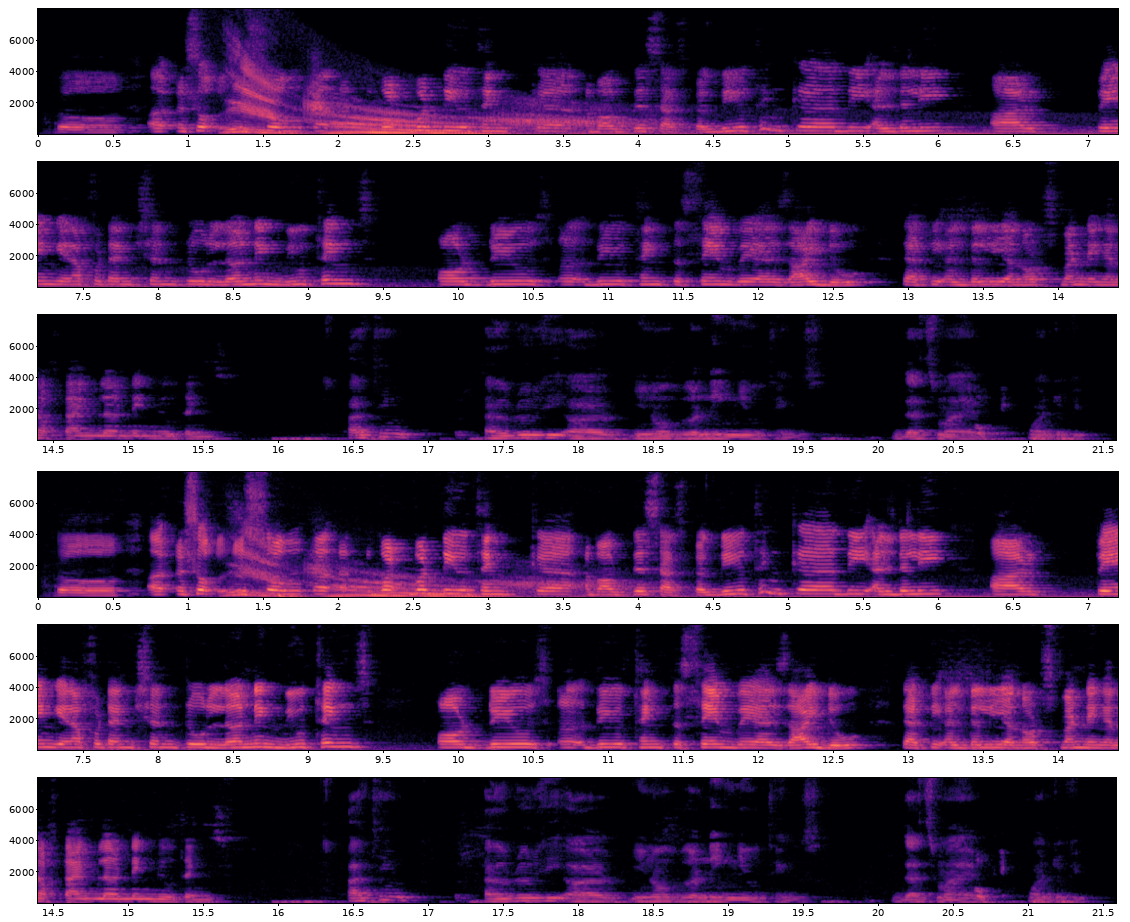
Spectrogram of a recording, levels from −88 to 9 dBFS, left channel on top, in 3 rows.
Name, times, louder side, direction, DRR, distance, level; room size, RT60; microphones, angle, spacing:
voice 1, 0.1-6.0 6.3-6.7 7.1-9.4 9.9-12.7 13.0-15.6 20.7-20.8, right 5 dB, 90° right, 0.5 m, -27 dB
sound 1, 1.2-9.4, left 4 dB, 40° left, 0.4 m, -33 dB
voice 2, 16.1-16.9 17.4-19.7 20.1-20.7 21.0-21.3, left 2 dB, 35° right, 1.2 m, -36 dB
3.8 x 3.1 x 3.9 m
head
